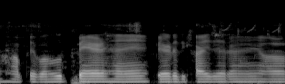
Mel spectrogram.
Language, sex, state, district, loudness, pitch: Hindi, male, Chhattisgarh, Sarguja, -29 LUFS, 125 Hz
